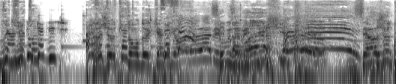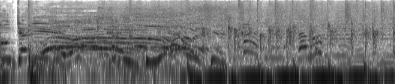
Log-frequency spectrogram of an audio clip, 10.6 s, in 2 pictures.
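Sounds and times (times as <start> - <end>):
speech: 0.2 - 10.5
people applauding themselves: 6.4 - 10.5.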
